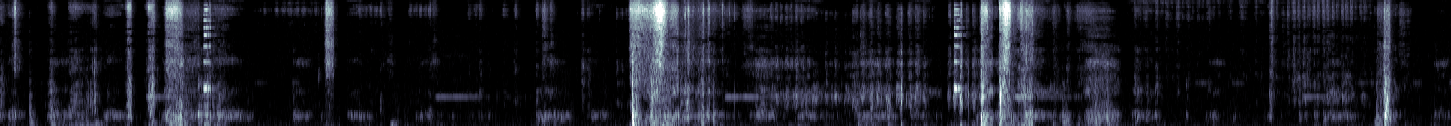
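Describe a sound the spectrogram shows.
A pencil scratches and scrapes on paper, close up.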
